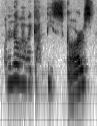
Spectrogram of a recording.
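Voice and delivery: breathy menacing whisper; hushed villain's question; Joker whisper. Retold or imitated. Retelling Joker's menacing line.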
